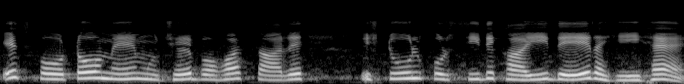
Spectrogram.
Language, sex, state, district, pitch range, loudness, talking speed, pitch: Hindi, female, Madhya Pradesh, Katni, 230-270 Hz, -15 LUFS, 105 wpm, 245 Hz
